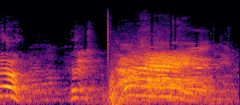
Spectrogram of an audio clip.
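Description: People yelling in long, drawn-out shouts, the loudest in the second half, with a single sharp smack about a second in.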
